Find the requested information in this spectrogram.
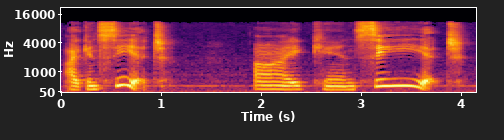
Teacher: a statement I can see it I can see it so in statements our intonation goes down at the end falling intonation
